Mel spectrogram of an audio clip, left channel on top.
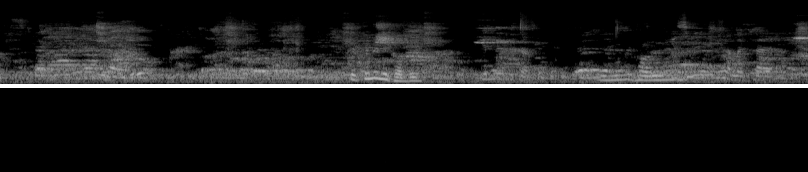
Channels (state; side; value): silent; right; 55 dB below the other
